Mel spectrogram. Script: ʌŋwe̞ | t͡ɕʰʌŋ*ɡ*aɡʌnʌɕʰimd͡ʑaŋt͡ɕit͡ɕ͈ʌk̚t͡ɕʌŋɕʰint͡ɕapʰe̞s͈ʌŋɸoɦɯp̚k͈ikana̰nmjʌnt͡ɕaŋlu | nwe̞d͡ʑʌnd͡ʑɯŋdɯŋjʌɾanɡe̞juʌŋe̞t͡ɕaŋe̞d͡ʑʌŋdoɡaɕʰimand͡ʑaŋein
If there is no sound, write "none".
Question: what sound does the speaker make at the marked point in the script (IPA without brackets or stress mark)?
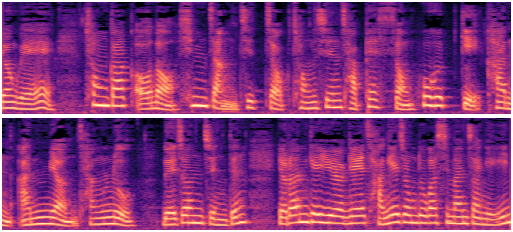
ɡ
